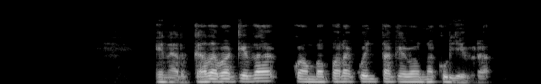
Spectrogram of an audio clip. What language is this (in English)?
Aragonese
